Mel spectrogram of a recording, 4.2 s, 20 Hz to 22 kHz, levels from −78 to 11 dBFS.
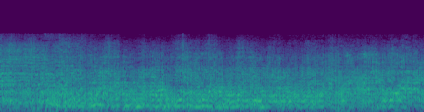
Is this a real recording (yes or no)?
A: no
